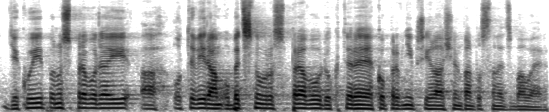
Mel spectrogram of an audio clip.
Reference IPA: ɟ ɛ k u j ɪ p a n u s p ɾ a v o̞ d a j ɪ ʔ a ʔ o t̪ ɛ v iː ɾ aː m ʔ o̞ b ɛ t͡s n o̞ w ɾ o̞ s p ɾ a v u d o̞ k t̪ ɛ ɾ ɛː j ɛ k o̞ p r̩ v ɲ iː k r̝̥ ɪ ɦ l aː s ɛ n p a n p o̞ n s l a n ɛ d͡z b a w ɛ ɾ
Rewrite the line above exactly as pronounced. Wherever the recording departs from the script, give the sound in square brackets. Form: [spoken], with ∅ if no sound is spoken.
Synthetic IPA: ɟ ɛ k u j ɪ p a n u s p ɾ a v o̞ d a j ɪ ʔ a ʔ o t̪ ɛ v iː ɾ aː m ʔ o̞ b ɛ t͡s n o̞ w ɾ o̞ s p ɾ a v u d o̞ k t̪ ɛ ɾ ɛː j [a] k o̞ p r̩ v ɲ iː [p] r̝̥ ɪ ɦ l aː [ʃ] ɛ n p a n p o̞ [∅] s l a n ɛ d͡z b a w ɛ ɾ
